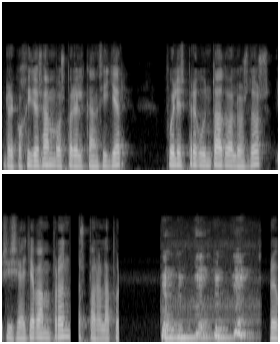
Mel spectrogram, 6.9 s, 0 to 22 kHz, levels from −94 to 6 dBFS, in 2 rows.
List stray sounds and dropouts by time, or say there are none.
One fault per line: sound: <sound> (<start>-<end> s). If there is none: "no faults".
sound: dropout (4.3-4.4 s)
sound: laugh (5.4-6.7 s)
